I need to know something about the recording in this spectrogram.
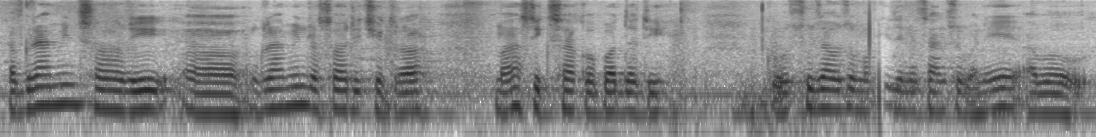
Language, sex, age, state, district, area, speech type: Nepali, male, 30-45, West Bengal, Jalpaiguri, rural, spontaneous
